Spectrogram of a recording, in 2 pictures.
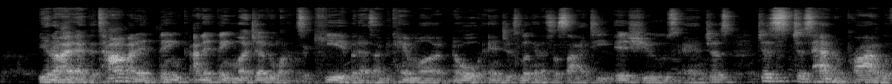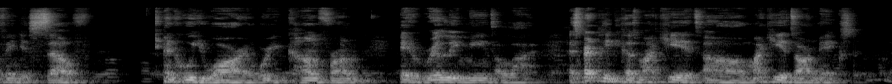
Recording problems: off-mic speech; far
room echo; slight; dies away in 0.3 s
background chatter; faint; throughout; 3 voices, 30 dB below the speech

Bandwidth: 14.5 kHz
